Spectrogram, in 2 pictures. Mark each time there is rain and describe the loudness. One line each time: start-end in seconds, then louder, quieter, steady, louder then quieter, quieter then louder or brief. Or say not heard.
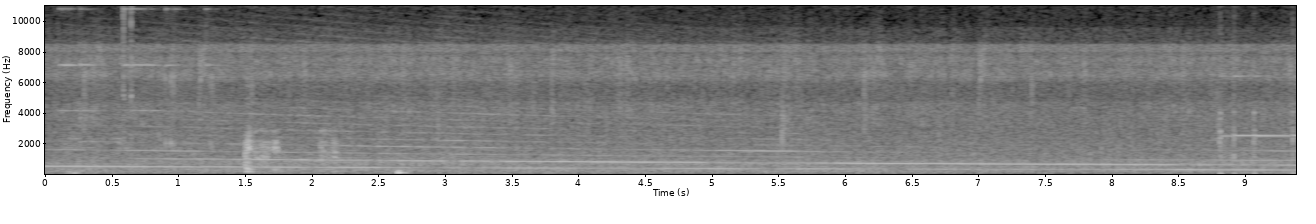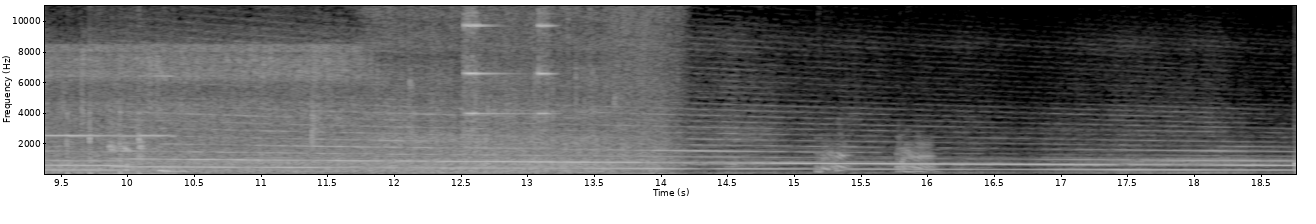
0.0-14.2 steady.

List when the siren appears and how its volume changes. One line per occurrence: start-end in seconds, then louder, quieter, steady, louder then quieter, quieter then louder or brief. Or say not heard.
0.0-18.7 steady.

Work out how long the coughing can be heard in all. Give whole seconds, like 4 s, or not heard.
3 s.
